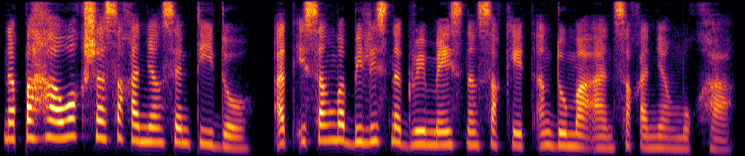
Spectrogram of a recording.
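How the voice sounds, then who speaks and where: Woman, Filipino accent, sentimental romance narrator, measured short phrases, mid-pitched voice, dry close sound. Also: a little mellow, dry recording. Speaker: story narrator. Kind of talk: dramatic first-person romance story narration.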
